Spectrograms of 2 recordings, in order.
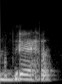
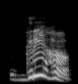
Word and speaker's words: गृह: ऋषि की मात्रा है, वो जो नीचे चोटी जैसी बनी होती है वो ऋषि की मात्रा है। रे गृह, उच्चारण में ही अंतर है। गृह मैं इसको सुधार करने का प्रयास करूंगी।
